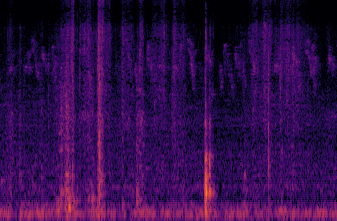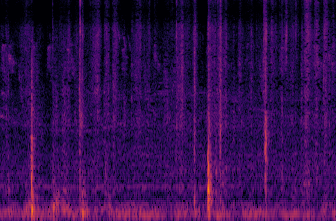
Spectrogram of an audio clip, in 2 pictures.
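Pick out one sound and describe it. Boots step on paving and dead leaves.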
